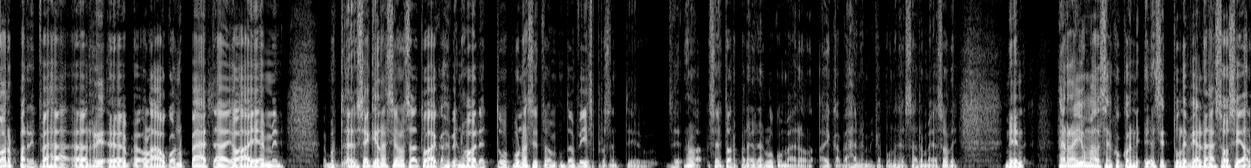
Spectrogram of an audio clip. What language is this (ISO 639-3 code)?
fin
